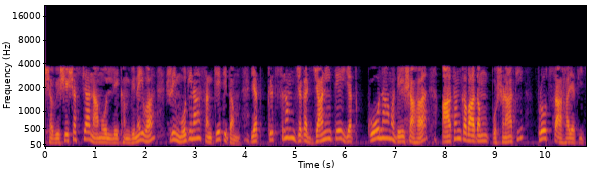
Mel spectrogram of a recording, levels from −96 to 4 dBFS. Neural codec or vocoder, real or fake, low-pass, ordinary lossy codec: none; real; 3.6 kHz; AAC, 32 kbps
